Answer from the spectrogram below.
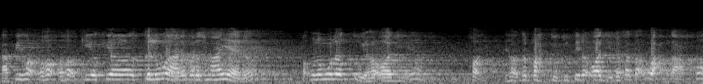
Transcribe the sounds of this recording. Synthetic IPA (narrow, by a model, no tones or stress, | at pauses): t̪apiɦɔʔɦɔʔɦɔʔkiokiəkəluadapadasəmajadɔ | hɔʔmuləmulot̪ujaɦɔʔwad͡ʒip̚lah | hɔʔ | ɦɔʔt̪əpat̪ut̪ut̪idaʔwad͡ʒip̚dahkaʔt̪aʔwaʔt̪a̰ʔapə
